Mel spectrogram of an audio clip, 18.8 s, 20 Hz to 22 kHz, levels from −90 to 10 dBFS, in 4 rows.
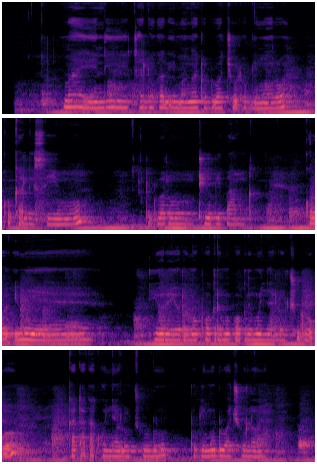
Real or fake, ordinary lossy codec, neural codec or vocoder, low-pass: real; none; none; none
